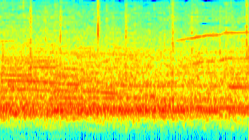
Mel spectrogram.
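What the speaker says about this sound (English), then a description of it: "How about a huge round of applause?" A large concert crowd at a Motley Crue and Def Leppard show roars and cheers continuously, a dense wash of whoops and shouts with some clapping, loud and sustained without a break.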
